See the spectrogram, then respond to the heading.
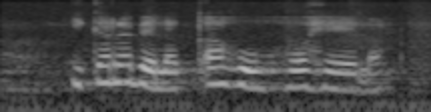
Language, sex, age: Southern Sotho, female, 35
